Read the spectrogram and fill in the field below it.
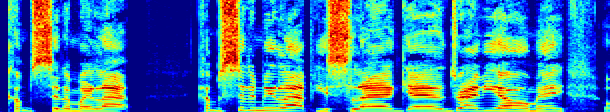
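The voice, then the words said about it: Poorly done put-on accent. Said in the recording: “I'm fucking terrible at accents.”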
